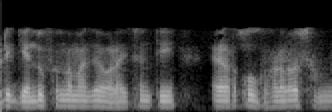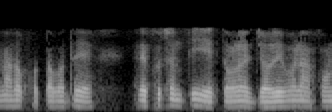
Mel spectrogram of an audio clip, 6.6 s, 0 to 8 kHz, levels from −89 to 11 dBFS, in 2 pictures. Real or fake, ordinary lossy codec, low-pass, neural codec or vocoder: fake; AAC, 16 kbps; 7.2 kHz; codec, 16 kHz, 0.9 kbps, LongCat-Audio-Codec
